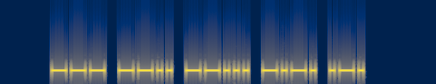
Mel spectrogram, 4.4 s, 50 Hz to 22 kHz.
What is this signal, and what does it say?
Morse code, heard as a keyed tone, about 25 wpm, 700 Hz. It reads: OZ7CR
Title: DXCC-100 Call Signs - 5 Characters - 25wpm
